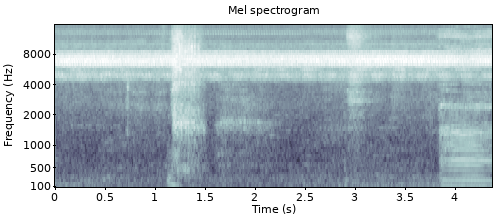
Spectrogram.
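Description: Crickets chirping in a steady, high, continuous trill, with one brief falling sound about a second in.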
